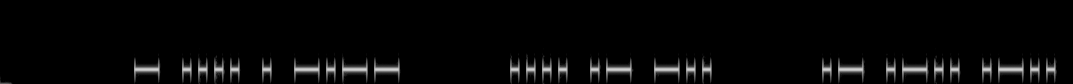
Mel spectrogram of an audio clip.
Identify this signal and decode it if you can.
Morse code, heard as a keyed tone, about 16 wpm, 700 Hz. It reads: THEY HAD ALL
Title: 2x Word-Spacing - Sentences from Top 200 Words - 15wpm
